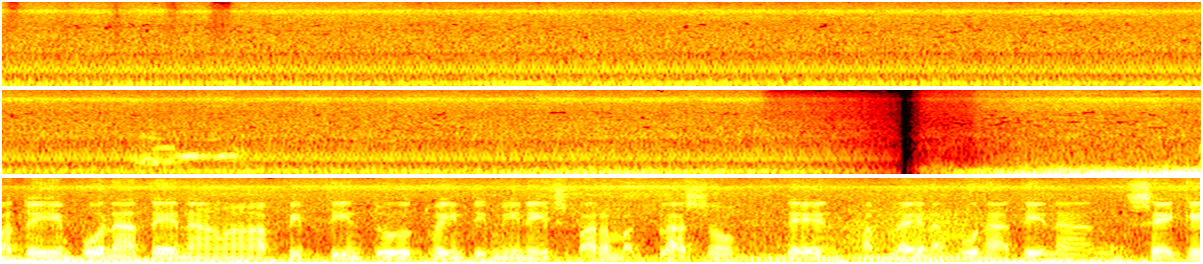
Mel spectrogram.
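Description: A compressed-air spray gun hisses as it sprays paint.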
